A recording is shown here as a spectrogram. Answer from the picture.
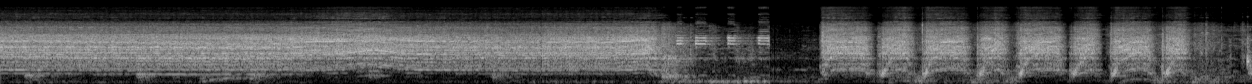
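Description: Motor-driven cylinder boring tool running in an engine block's cylinder bore: a loud steady whine for about six and a half seconds. It then stutters, drops out briefly, and comes back as short bursts, about two to three a second.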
